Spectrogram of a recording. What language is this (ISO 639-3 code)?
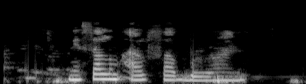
swa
